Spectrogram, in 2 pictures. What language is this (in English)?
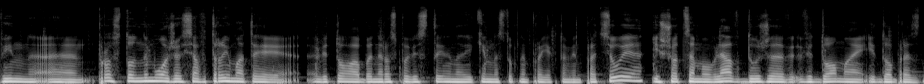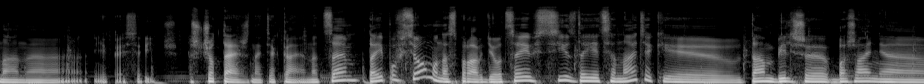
Ukrainian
